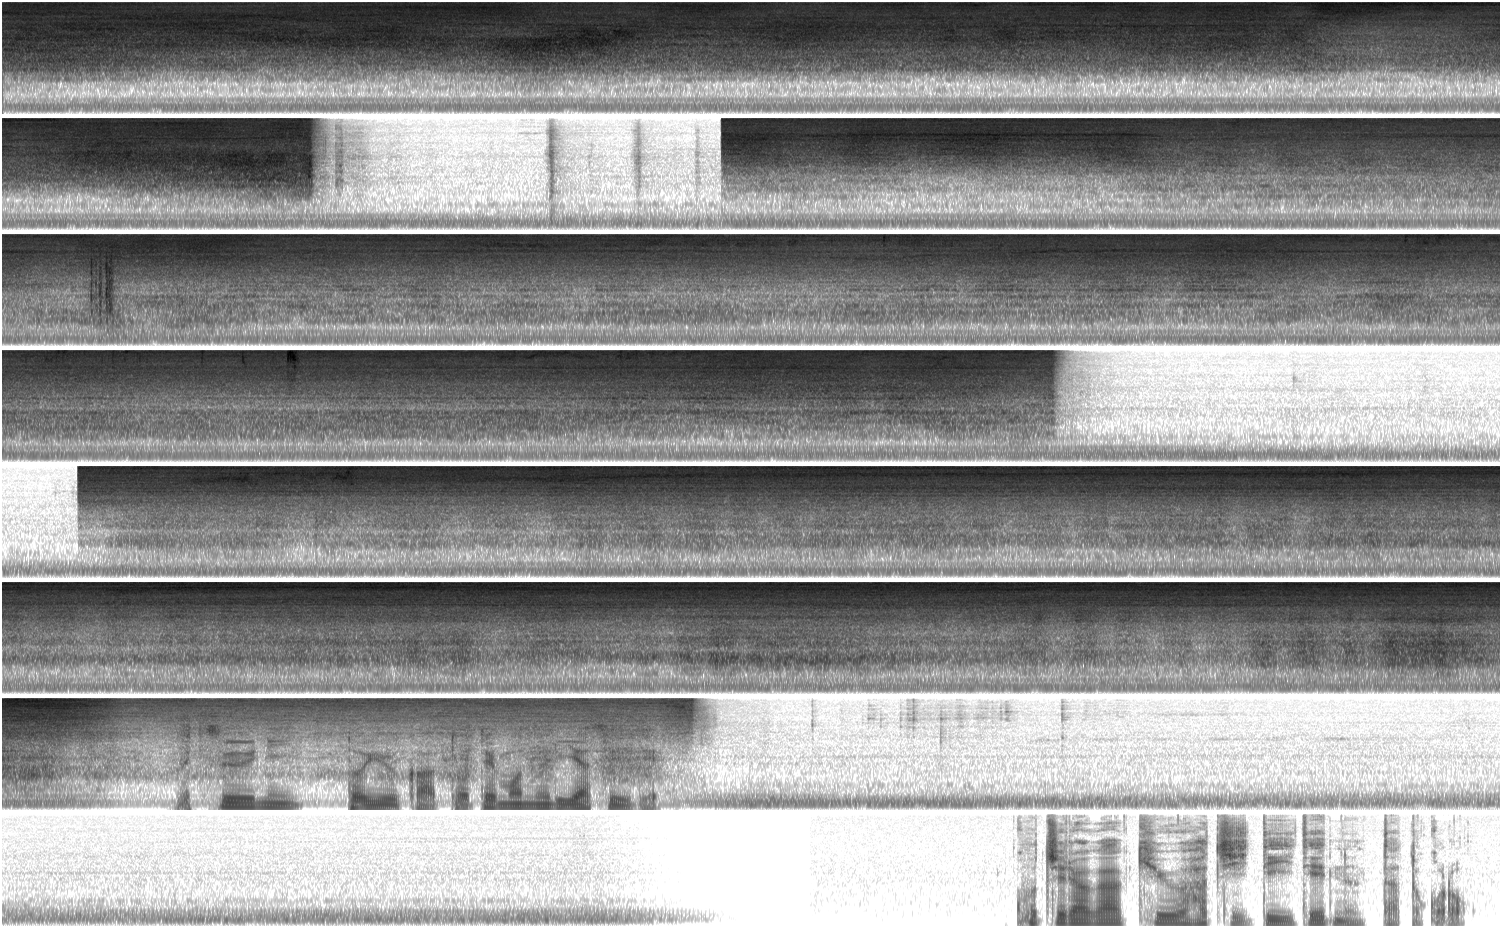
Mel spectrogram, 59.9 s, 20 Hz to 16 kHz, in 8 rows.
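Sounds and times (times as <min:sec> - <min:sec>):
airbrush spraying hiss: 0:00.0 - 0:09.1, 0:11.1 - 0:27.8, 0:30.4 - 0:48.5.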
